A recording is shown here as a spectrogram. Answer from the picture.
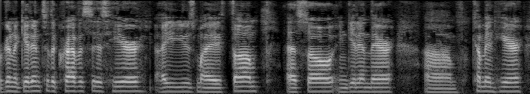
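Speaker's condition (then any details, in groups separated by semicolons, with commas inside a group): No condition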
